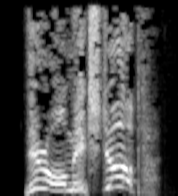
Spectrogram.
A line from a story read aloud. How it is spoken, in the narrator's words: shouted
